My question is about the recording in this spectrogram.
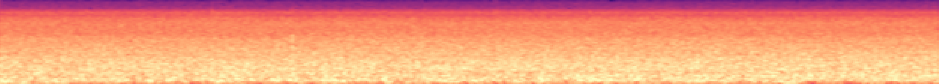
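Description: River water rushing steadily over rocks, an even continuous noise.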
